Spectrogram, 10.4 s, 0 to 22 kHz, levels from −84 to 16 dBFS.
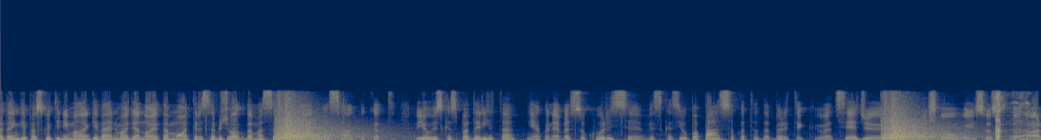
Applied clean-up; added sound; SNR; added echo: none; Glass + Gunshot, gunfire; -1 dB; none.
